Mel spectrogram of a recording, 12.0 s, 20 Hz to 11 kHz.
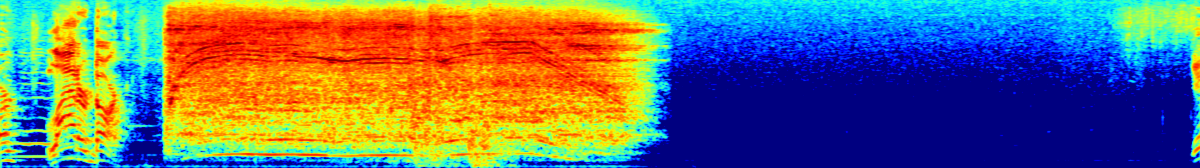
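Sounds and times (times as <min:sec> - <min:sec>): power tool motor running: 0:01.6 - 0:06.7.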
